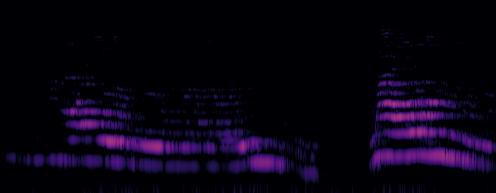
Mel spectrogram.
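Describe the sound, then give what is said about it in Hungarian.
In a castle cellar, a cat lets out two long, drawn-out meows. The first is a wavering yowl lasting nearly three seconds, then a brief pause comes before a second loud cry. “Mi ez a hang? Ne féljék a fiatalul! Ez csak egy macska!”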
